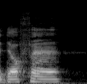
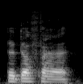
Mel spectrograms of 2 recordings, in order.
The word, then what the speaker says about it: Dauphin: They were telling her to go to the Dauphin, which I think, again, is how you pronounce that.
